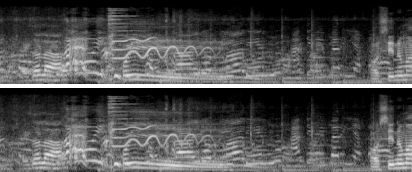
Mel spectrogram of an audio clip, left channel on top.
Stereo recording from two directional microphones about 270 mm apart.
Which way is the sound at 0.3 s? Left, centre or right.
Right.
